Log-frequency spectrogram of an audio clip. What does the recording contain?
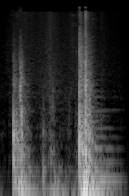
Single jump on metal sample.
